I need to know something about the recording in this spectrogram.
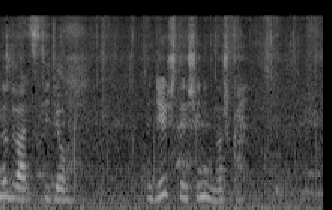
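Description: A middle-aged woman speaks calmly, close to the microphone.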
